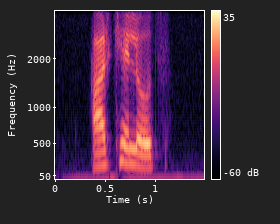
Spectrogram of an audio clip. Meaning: nature reserve
- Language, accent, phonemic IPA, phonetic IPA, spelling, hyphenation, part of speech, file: Armenian, Eastern Armenian, /ɑɾkʰeˈlot͡sʰ/, [ɑɾkʰelót͡sʰ], արգելոց, ար‧գե‧լոց, noun, Hy-արգելոց.ogg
